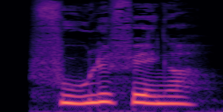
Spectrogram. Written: fuglefænger

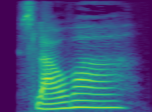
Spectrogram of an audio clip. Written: slagvare

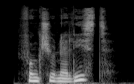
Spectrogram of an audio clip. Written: funktionalist

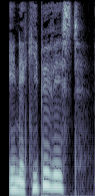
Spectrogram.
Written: energibevidst

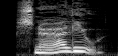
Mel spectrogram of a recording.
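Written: snørliv

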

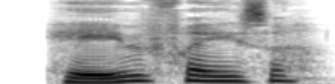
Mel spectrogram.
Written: havefræser

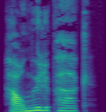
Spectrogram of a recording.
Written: havmøllepark

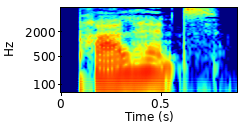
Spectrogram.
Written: pralhans

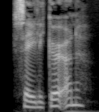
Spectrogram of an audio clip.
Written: saliggørende

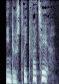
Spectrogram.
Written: industrikvarter

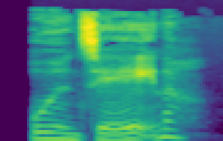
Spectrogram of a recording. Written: odenseaner

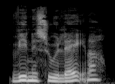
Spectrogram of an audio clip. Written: venezuelaner

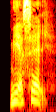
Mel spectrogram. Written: mersalg

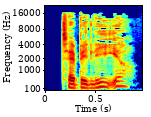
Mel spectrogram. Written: tabellere

